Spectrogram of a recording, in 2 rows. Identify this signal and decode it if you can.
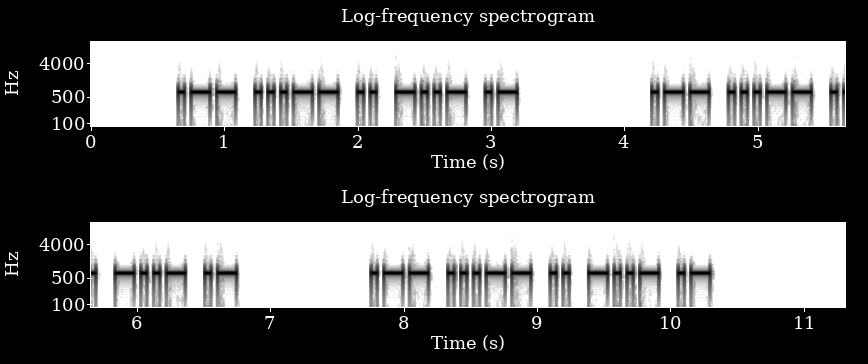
Morse code, heard as a keyed tone, about 25 wpm, 700 Hz. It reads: W3IXA W3IXA W3IXA
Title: USA Call Signs - 5 Characters - Repeated 3x - 25wpm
